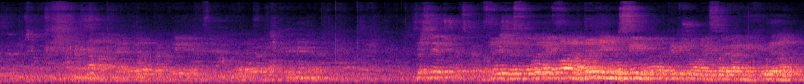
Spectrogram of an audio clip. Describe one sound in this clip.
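A man speaks into a microphone with animation in an echoing hall.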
